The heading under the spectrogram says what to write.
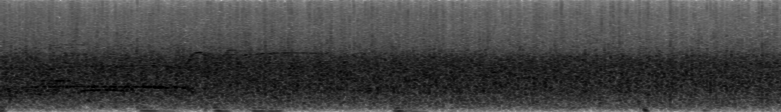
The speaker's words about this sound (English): They call themselves …. Please give them a healthy round of applause.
